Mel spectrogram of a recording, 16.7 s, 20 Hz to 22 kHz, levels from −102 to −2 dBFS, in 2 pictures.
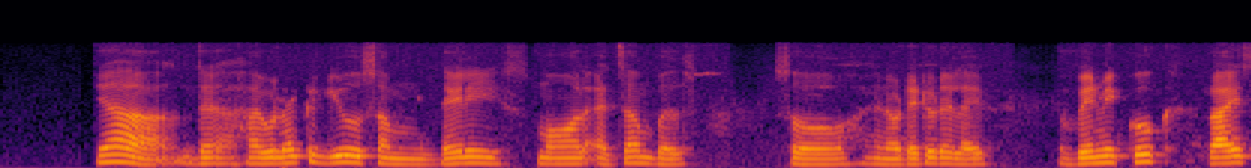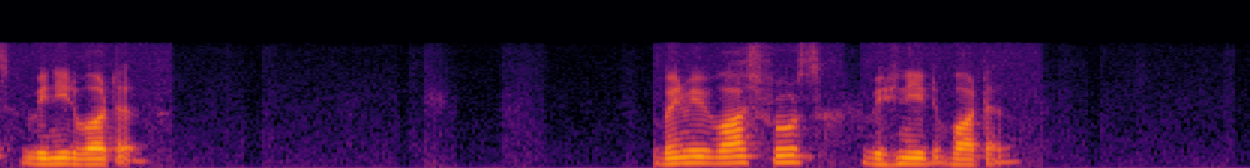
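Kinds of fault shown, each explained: Comfort noise in place of the background: in the pauses between speech, the room's natural background gives way to a smooth, featureless hiss about 5 to 11 dB quieter. The gaps run from 0.12 s to about 3.2 s, the longest from 9.47 to 12.68 s. This is likely discontinuous transmission: the sender stops sending audio when no speech is detected, and the receiver fills the gap with synthetic noise loosely shaped like the background.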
